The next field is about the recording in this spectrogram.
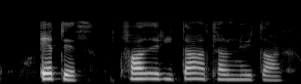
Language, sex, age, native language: Icelandic, female, 12, Icelandic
